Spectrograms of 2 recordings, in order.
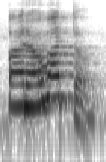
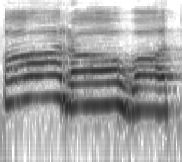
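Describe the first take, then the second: First: Said in the usual way. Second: परवत read slowly with a full vowel after प, as पर-वत; teacher drawing out परवत syllable by syllable to show the mistake; wrongly split reading. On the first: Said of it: "तो इसको क्या पढ़ेंगे". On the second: Shown as a demonstration. Teacher गलत उच्चारण दिखाती है: परवत को धीरे-धीरे पर-वत कहकर. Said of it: "मान लो आपने लिख दिया".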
